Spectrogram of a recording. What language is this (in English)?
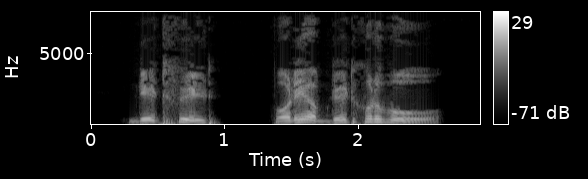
Bangla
